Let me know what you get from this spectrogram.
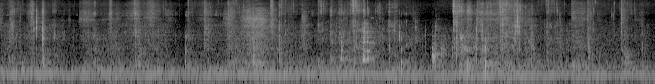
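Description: Close-miked chewing of fried potato pieces: short crunches and wet mouth clicks, over a steady low hum.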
